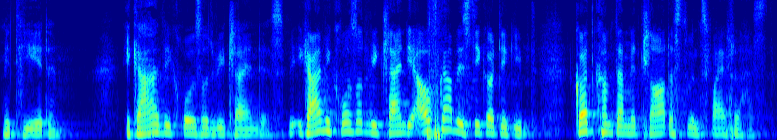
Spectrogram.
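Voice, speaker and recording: A man preaching a lively sermon. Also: a little high, fairly quick. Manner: lively storytelling, acting out dialogue; addresses listeners directly and earnestly. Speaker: pastor.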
